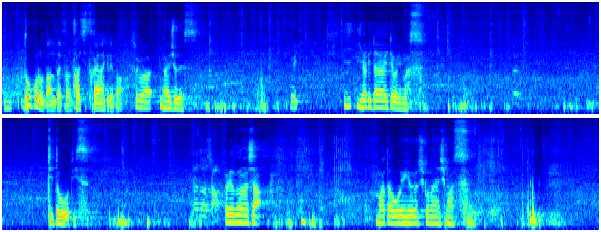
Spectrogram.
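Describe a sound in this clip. A young man speaks calmly into a microphone, close by, in short phrases with pauses.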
